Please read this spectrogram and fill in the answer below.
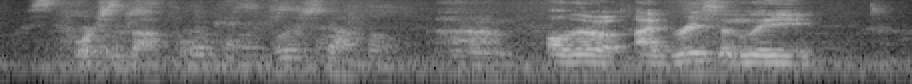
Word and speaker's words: Forsthoefel: Tell us how to pronounce it. I'm getting there, just arriving. It's Forsthoefel. Forsthoefel.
